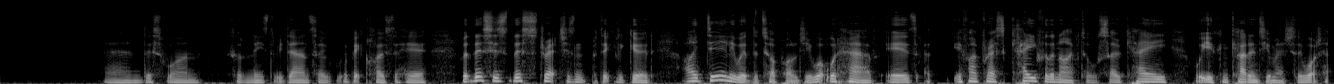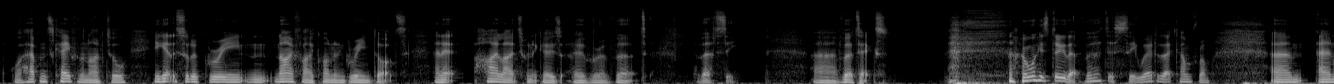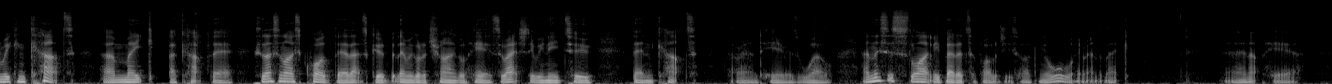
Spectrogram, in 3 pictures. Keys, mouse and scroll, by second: 1.5 click, 1.6 g, 3.6-8.8 middle drag, 8.8 k, 12.3 k, 31.0-32.6 middle drag, 32.6 k, 34.9-40.0 middle drag.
